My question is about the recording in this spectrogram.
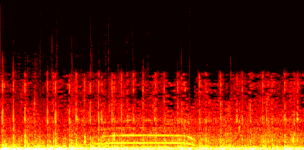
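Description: A large bedug drum is struck repeatedly at a ceremonial launch, under loud, continuous crowd clapping and cheering. A single held call briefly rises over the din in the middle.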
